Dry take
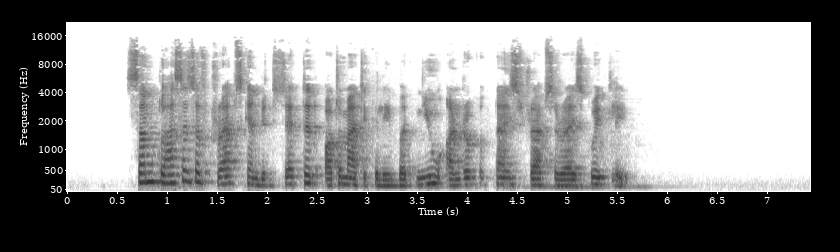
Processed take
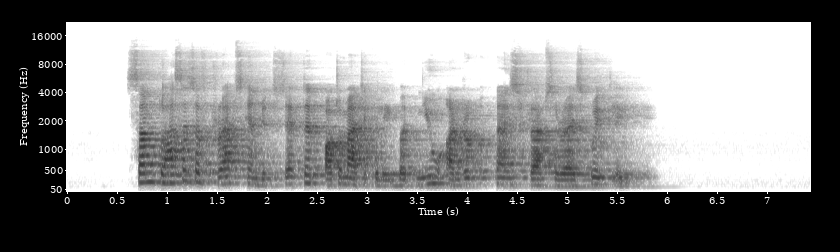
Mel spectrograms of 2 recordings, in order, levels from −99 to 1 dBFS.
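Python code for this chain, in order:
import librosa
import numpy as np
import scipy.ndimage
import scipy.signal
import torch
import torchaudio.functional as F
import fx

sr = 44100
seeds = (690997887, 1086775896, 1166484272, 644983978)

y = fx.bandpass_q(x, sr, hz=970.0, q=1.6)
y = fx.rev_gated(y, sr, seeds[0], gate_ms=330, shape='falling', drr_db=4.5)
y = F.gain(torch.from_numpy(y), 8.5).numpy()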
